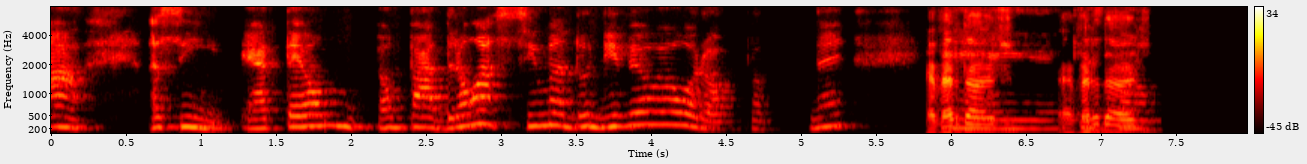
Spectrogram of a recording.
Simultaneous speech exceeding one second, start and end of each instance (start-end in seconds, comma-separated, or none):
5.9-7.4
